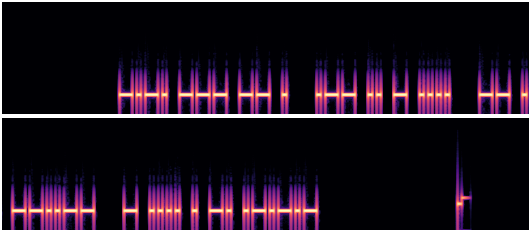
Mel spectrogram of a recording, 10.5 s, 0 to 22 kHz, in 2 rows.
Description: Morse code, heard as a keyed tone, about 28 wpm, 700 Hz. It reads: COME WITH ME, THEN.
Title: Sentences from Top 200 Words 28wpm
